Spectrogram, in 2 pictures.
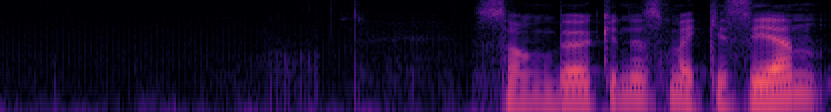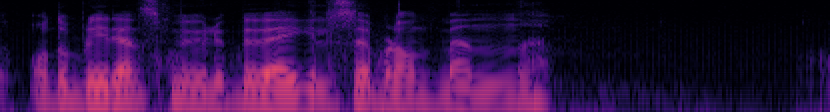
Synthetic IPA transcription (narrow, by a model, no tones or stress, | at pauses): sɑŋbøːkənəsmɛkəsɪjɛnoːd̪eːbɽiːɾeːnsmʉːlɪbəʋeːɡəlsəbɽɑnt̪mɛnn̩ə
